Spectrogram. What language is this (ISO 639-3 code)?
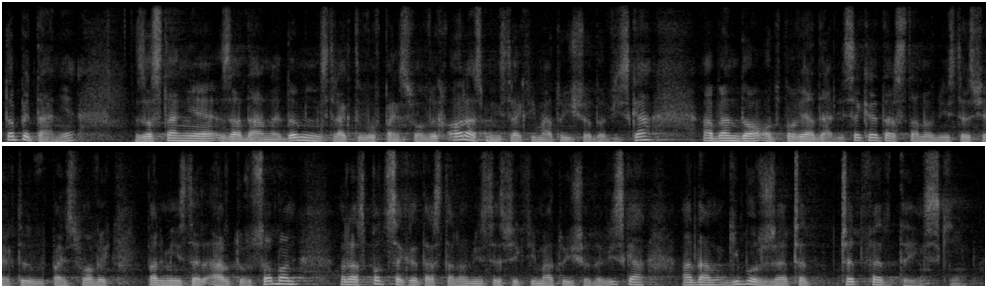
pol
